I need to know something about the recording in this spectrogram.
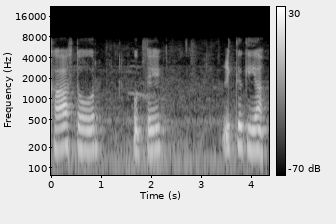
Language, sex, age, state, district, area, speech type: Punjabi, female, 30-45, Punjab, Fazilka, rural, read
